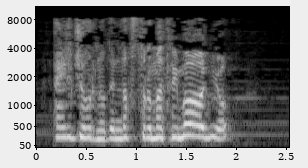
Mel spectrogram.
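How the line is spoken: Jubilant shout. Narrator (Italian): gridò Biddy esultante

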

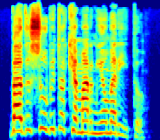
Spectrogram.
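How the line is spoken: Young German woman exclaiming. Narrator (Italian): esclamò la tedeschina

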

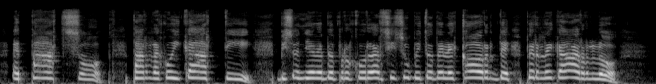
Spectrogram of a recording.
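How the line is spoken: Shouted. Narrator (Italian): Anna gridò

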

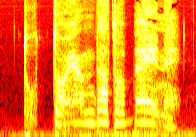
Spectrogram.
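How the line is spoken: Low voice. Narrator (Italian): disse a bassa voce il Michelozzi

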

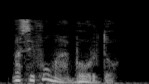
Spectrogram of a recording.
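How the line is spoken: Exclamation. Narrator (Italian): esclamai

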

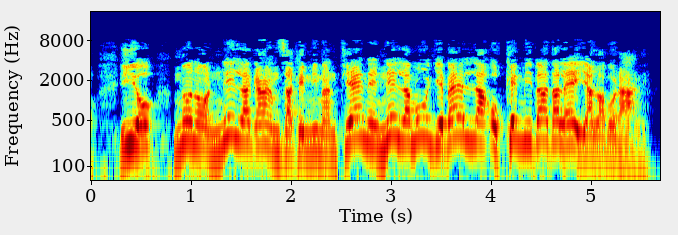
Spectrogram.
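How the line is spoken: Anxious, bitter shout. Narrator (Italian): terrio in viso, al solito, tutto ansia ora e tutto bile, gridò

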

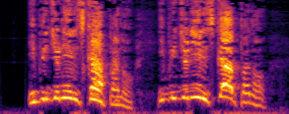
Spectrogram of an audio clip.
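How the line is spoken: Sergeant shouting alarm. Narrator (Italian): gridò il sergente

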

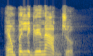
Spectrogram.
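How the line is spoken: Excited shout. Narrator (Italian): gridava Marietta tutta eccitata

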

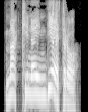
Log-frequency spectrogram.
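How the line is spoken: Shouted. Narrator (Italian): gridò

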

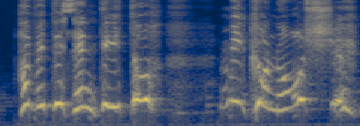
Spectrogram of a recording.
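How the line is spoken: Girl shouting. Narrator (Italian): urlò la ragazza

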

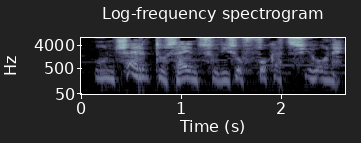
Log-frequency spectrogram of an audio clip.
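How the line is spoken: Stammered by professor. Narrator (Italian): balbettò il professor Rossi

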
